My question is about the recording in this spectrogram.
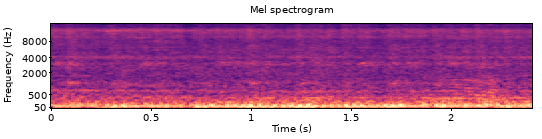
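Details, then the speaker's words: Rebuilt Australian roo-hunting ute made from two dilapidated utes, clutch in during a gear test: steady, even low rumble with no misses, knocks or hunting; idles well. "Okay, we're gonna try clutch in. Good, idles well."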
